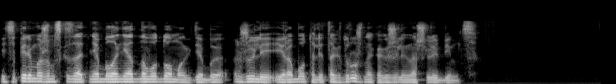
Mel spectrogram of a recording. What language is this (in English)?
Russian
